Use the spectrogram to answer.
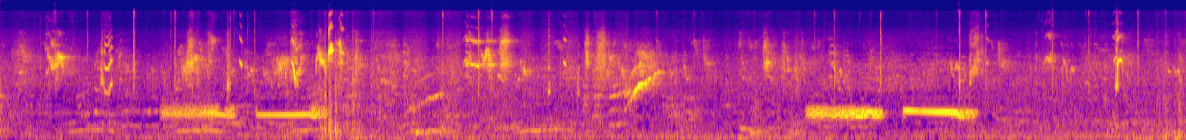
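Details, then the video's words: Fischer's lovebirds, a green pair, chirping and singing: irregular high squeaky notes and short rising squeals throughout, mixed with longer steady whistled tones from other birds. "Lovebird Singing & Chirping Sounds - Green Fischer Pair"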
